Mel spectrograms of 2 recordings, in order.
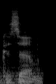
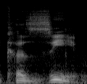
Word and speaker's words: Kazim: kazm please follow me I will kill you for pronouncing my name kazm though I just want you to know that it's nothing personal but he just called me kazim so you have nothing to go off of other than what he just said and you still mispronounced it so you're dead like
